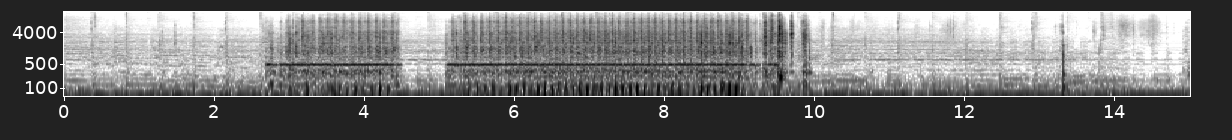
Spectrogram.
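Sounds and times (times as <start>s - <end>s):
sewing machine running: 2.6s - 4.5s, 5.1s - 9.7s.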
